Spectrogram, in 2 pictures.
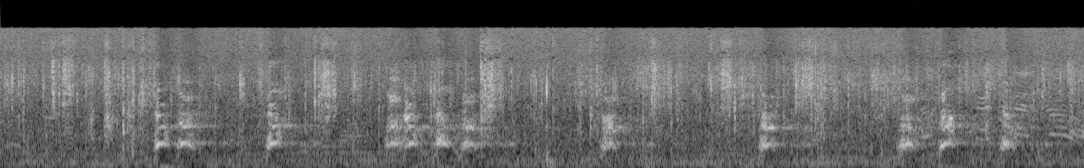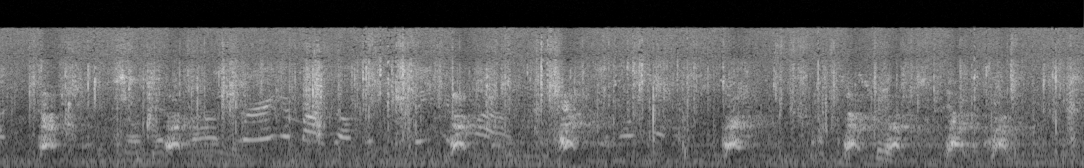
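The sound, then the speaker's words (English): A dog wearing a muzzle barks repeatedly in short, sharp bursts across the whole stretch, steady in rhythm, with people's voices murmuring underneath. “She says, don't touch the dog, it's wearing a muzzle.”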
